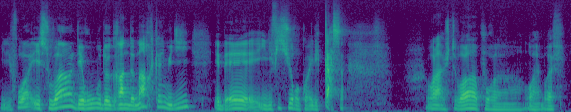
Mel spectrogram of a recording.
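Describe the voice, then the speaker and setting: A man answering viewer questions about cycling in a casual, plain-spoken way. His voice is gravelly and dark, and he talks bluntly and familiarly, without mincing words. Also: mid-range voice, a little slow. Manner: blunt, familiar and outspoken, with crude slang.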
